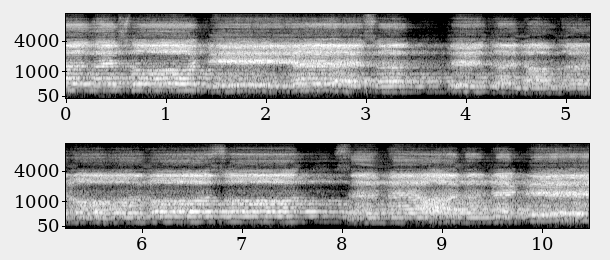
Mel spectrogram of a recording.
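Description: Byzantine choir chanting: a sung melody moving over a held low drone note, the ison, which shifts to a new pitch about eight seconds in.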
